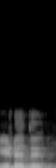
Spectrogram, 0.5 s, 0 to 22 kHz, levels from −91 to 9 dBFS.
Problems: none marked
